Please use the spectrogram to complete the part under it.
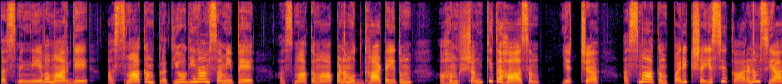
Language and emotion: Sanskrit, fearful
